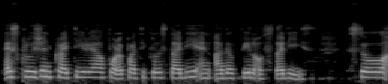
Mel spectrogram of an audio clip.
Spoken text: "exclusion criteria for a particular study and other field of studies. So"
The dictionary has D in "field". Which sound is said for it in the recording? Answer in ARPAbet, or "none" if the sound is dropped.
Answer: none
